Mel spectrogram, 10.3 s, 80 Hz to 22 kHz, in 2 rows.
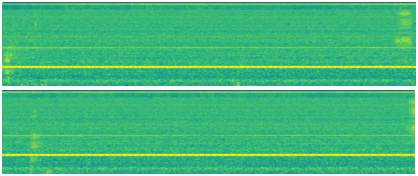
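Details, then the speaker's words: Cassette deck playing a 1 kHz test tape against a Rohde & Schwarz reference: tone swells and fades with a beat of about 3 Hz; tape speed slightly off while being adjusted toward zero beat. "that's moving further and further away you can hear the left hand going low-frequency we've got a beat now about three hurts"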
